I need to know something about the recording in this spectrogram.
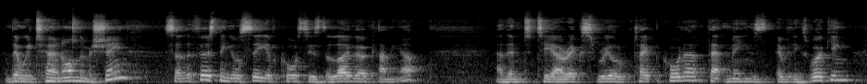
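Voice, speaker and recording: A man's voice: medium pitch, expressive, fairly quick, breathy edge. A man giving a casual hands-on product demonstration, explaining step by step and often rephrasing his instructions.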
